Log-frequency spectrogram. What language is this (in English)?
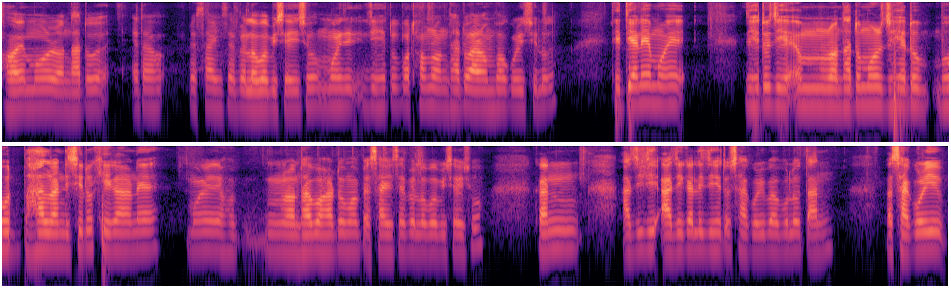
Assamese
